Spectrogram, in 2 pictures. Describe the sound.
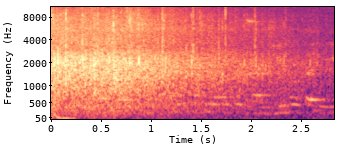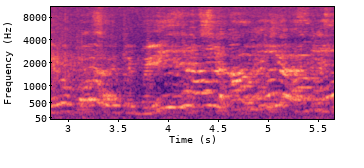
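A burst of dense applause opens loud and steadily fades over a few seconds as people start talking over its tail.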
